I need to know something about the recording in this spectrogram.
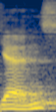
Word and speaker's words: Jens: My name is actually pronounced Jens. The J Jens? has a Y sound.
